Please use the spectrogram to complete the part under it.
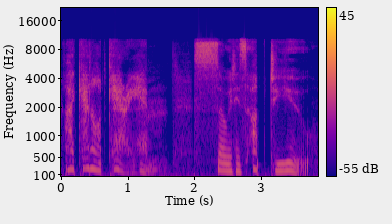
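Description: A woman voicing a calm, protective male snake with a hushed, whispery voice in an audiobook. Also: lowish voice, husky, no room sound, full character voice. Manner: slow, quiet, measured. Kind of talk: audiobook character voice.

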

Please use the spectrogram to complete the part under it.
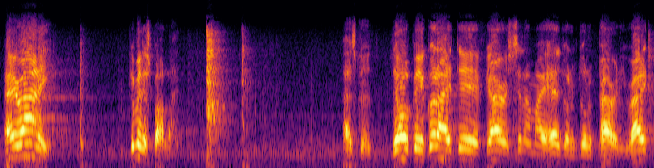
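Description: An actor playing a proud, stubborn stage entertainer with a showmanlike manner in a TV drama. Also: male voice, high-pitched, expressive, a little fast, long pauses, fairly bright tone, a little hiss or hum. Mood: busy, upbeat. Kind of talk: TV drama acting. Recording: muffled soundtrack, music behind.

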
